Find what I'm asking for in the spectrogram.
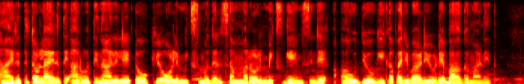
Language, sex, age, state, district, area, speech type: Malayalam, female, 30-45, Kerala, Kasaragod, rural, read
